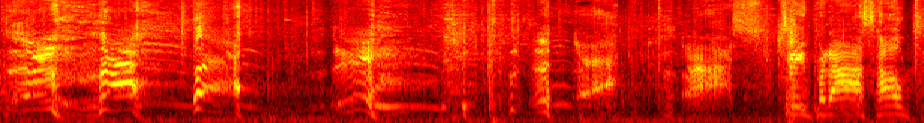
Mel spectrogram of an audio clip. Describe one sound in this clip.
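A man coughs harshly.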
